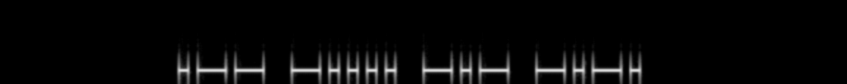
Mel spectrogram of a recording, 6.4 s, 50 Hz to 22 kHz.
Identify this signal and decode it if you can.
Morse code, heard as a keyed tone, about 17 wpm, 700 Hz. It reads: W6KC
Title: Easy Call Signs Repeated 3x - 17wpm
